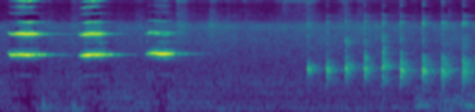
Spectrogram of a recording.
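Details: Talking African grey parrot kept in Pakistan gives three loud, pure, sustained whistles at an even pace. After a pause comes a quick run of about ten short, sharp chirps, each repeated in rapid succession, over a quiet indoor background.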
